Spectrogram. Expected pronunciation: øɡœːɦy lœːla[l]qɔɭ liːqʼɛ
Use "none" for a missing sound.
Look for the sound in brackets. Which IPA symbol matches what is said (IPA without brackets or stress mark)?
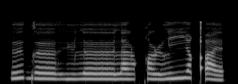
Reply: ɭ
